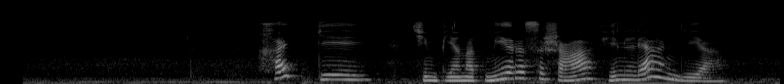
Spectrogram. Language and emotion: Russian, positive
